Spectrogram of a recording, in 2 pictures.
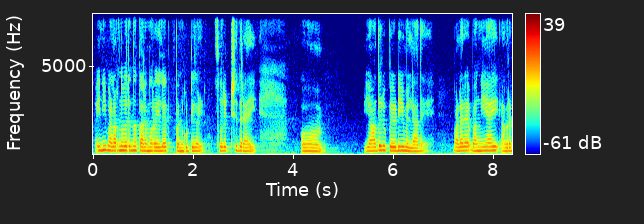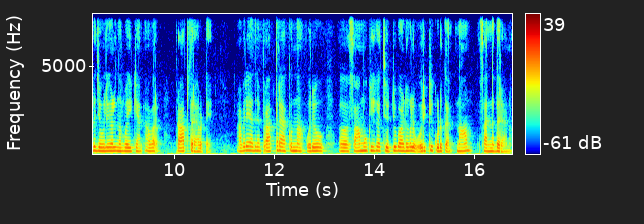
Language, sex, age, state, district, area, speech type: Malayalam, female, 45-60, Kerala, Kasaragod, urban, spontaneous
